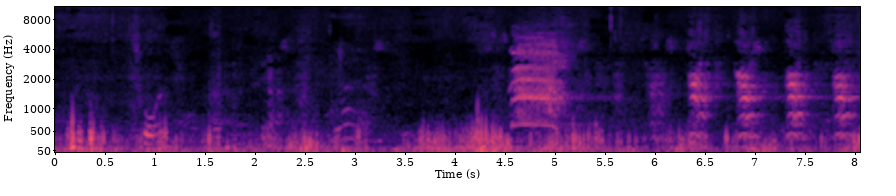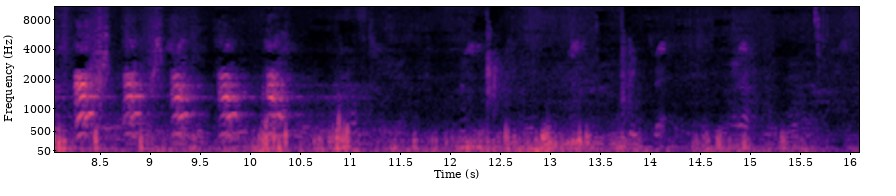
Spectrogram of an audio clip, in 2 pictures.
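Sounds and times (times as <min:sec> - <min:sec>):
dog barking rapidly: 0:06.0 - 0:10.4.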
